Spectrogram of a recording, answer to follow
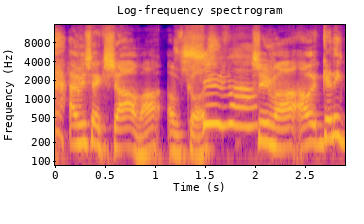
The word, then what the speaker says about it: Abhishek Sharma: I don't know why I keep saying his name wrong. Abhishek Sharma, of course.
